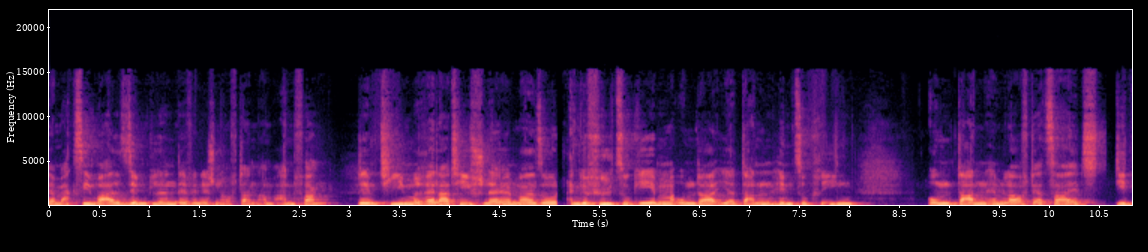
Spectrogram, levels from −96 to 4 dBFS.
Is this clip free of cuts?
no; 3 cuts; at 3.1 s, 5.1 s, 6.2 s

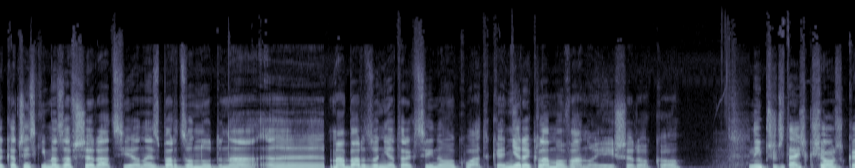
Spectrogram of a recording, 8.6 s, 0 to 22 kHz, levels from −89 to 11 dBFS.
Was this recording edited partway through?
yes; 2 cuts; at 3.2 s, 7.5 s

